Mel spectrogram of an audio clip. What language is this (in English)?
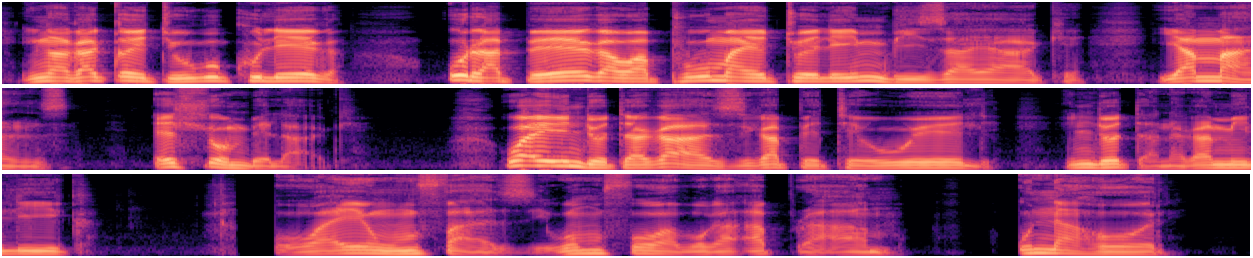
North Ndebele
